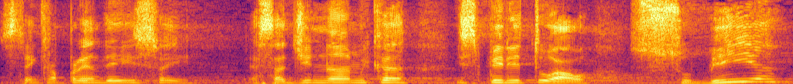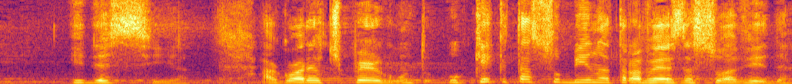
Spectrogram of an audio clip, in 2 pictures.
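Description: Against noticeable background noise, a man speaks at a fairly quick pace in a high pitch, his tone animated and his intonation lively. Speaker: pastor. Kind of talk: sermon. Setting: church.

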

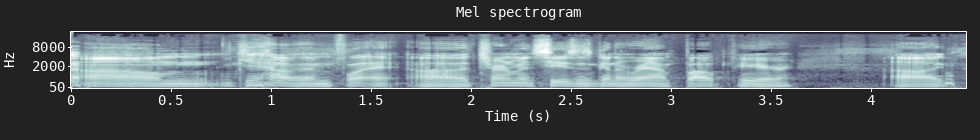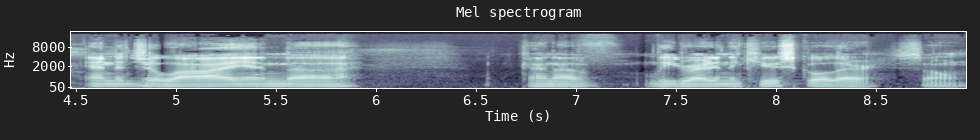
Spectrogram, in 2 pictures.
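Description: In an Upper Midwest accent, a man with a fairly low pitch speaks at a fairly slow pace, his intonation fairly even and his loudness very even. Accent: Upper Midwest American. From North Dakota (Fargo). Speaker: professional golfer. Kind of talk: casual chat.

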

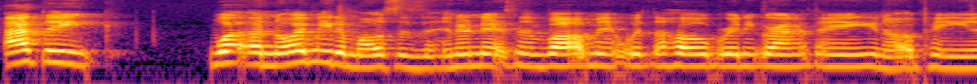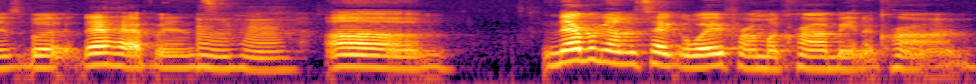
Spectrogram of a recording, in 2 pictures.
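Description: The delivery moves at a fairly quick pace in an unremarkable speaking voice with fairly even intonation. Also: woman, medium pitch for a woman. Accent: American. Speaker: former college basketball player, pro overseas. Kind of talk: casual chat interview.

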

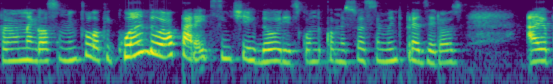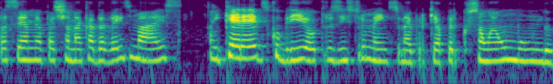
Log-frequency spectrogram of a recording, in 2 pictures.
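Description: A plain, everyday voice at a fairly quick pace, with fairly even intonation. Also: woman, fairly high pitch for a woman. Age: 20s. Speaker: percussionist. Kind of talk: testimony.

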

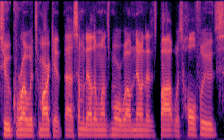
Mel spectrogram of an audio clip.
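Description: The speaker is a man. He has an American accent. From Britain, then US. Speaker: podcast host, stock market commentator. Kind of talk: casual chat.

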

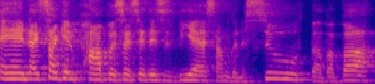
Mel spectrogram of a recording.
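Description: Loud and high-pitched, a man speaks with ordinary pitch variation. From Jamaica. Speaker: podcast co-host guest. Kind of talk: casual interview with storytelling. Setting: video call. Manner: loud, animated.

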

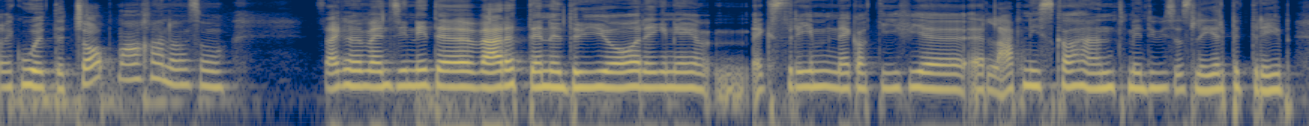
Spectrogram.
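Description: A woman speaks at a moderate pace with fairly even intonation. Her fairly high pitch sits in an ordinary speaking voice. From Switzerland, Aargau (Zofingen). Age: 20s. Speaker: apprentice trainer at a bank. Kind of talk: podcast interview. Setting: studio.

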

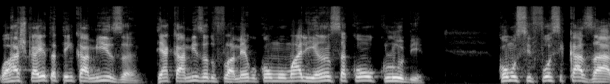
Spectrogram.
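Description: Recorded dry and close with no echo, a man speaks at a fairly quick pace and fairly high pitch, with vocal fry. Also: very clean recording, silent background. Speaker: sports commentator. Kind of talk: sports debate.

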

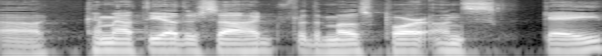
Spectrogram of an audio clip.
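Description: Here is a man with a Southern US accent. The recording is very clean, with a silent background. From Alabama. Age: 30s. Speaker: podcast host. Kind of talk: casual monologue. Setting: home living room.

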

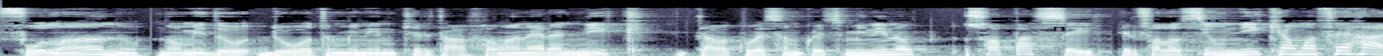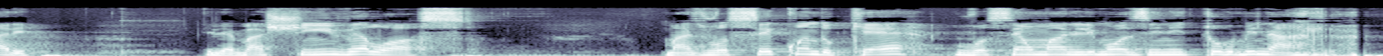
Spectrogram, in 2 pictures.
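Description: With an unremarkable speaking voice, a man talks at a fairly quick pace and fairly high pitch, with ordinary pitch variation and very even loudness. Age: 20s. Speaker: dancer and life coach. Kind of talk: personal testimony.

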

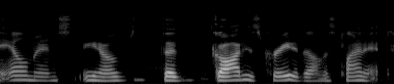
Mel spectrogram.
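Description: A woman with a Canadian accent and a plain, everyday voice speaks at a moderate pace. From Manitoba, Canada. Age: 30s. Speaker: spiritual social media personality. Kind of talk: casual chat.

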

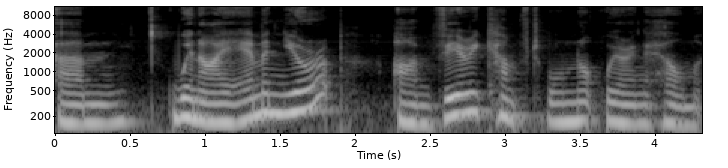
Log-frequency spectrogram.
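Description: With a New Zealand accent, a woman speaks in a fairly low voice with a dark, mellow tone at a moderate pace, and room echo can be heard. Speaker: cycling advocacy leader. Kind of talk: interview.

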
